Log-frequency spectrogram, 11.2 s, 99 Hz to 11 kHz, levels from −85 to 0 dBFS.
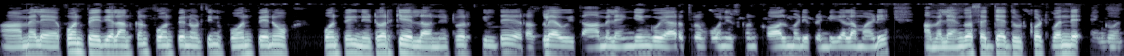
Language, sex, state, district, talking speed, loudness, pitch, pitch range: Kannada, male, Karnataka, Shimoga, 180 wpm, -17 LUFS, 120 Hz, 115-130 Hz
